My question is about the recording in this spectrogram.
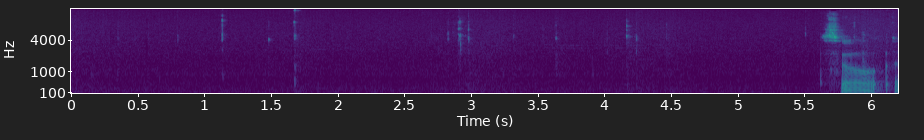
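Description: A few faint, scattered computer keyboard keystrokes, about seven clicks spread unevenly over a few seconds.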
